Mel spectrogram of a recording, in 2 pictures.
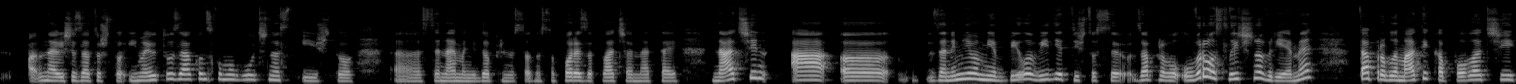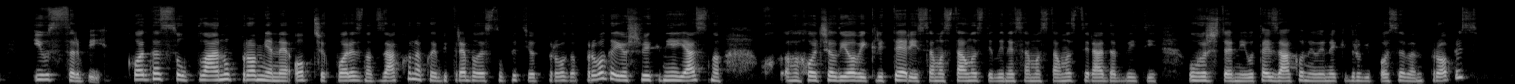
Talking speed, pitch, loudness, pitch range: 150 wpm, 185 Hz, -26 LUFS, 170-220 Hz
